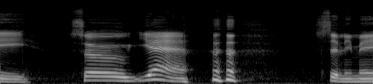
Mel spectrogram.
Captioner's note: chuckles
